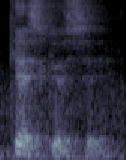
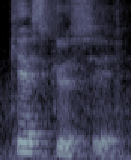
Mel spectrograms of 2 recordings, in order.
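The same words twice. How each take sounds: The two takes are said the same way.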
